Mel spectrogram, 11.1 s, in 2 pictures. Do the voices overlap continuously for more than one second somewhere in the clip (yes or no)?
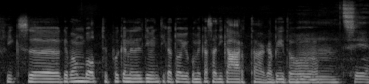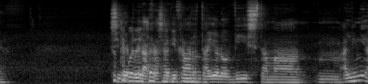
yes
